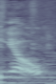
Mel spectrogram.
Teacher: hi up eggs have a runny Yol but that second time she didn't say the L the second time it sounded like she just made a long o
